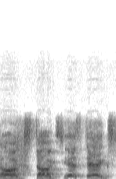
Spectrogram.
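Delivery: put-on slow, high-pitched, drawn-out accented speech. Imitating a film character's hard-to-understand accent. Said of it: "the way he speaks".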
